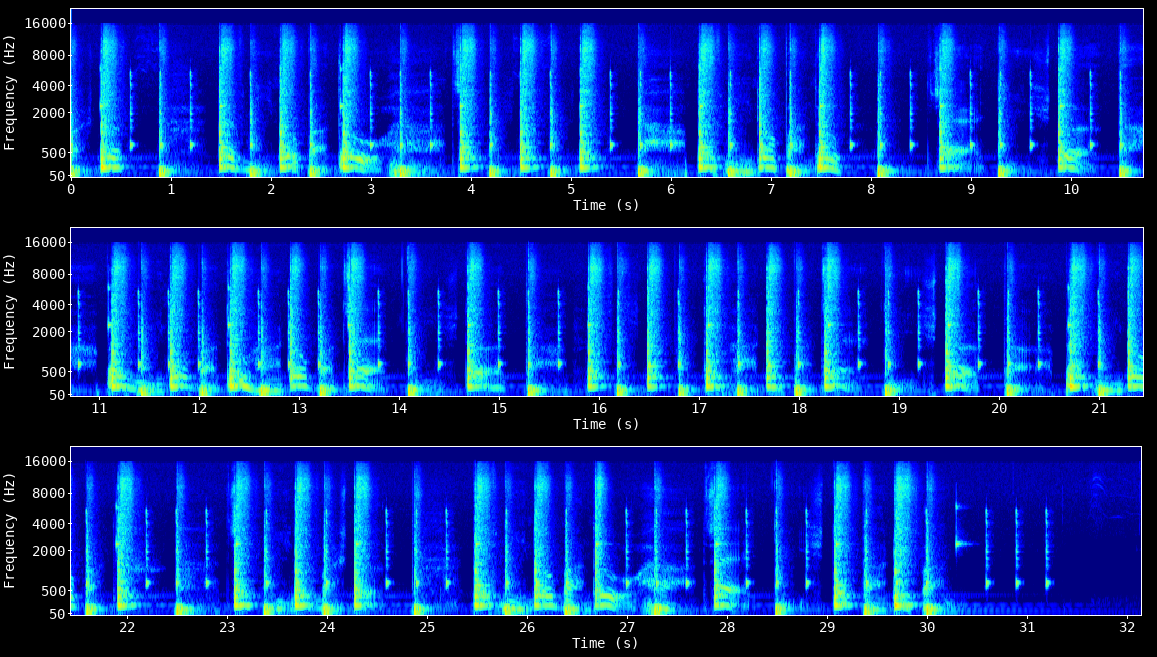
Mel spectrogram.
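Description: Acoustic drum kit played as a slow, steady coordination exercise: single stick strokes on the drums alternating with bass drum kicks, about three hits a second. It stops abruptly at the very end.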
